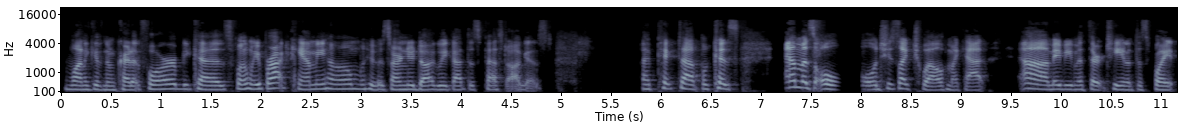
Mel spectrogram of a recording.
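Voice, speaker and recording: A woman guest in a casual conversation, telling animated stories and laughing often. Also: mid-range voice, normal speed. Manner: chatty, animated storyteller who laughs often. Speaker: podcast guest.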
